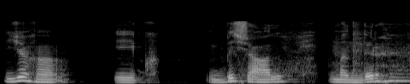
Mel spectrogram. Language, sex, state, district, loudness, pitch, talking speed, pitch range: Hindi, male, Bihar, Begusarai, -29 LUFS, 115 Hz, 75 wpm, 110-135 Hz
